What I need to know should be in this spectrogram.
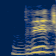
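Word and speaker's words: bridge: कुछ नहीं होता है, ब्रिज होता है, क्योंकि जी का पहले डी आया है इसीलिए वो साइलेंट होता है।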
